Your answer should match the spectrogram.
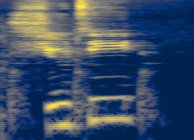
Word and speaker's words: Ncuti: Shuti is how you pronounce his name. – It's the N-C-U-T-I, right? Yeah. – Yeah. It's pronounced Shuti.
